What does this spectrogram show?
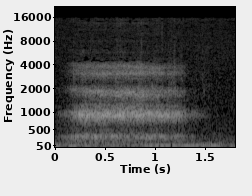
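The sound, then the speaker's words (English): A single long, steady inhale drawn through the nose during a controlled breathing exercise, lasting about a second, fairly loud with a slightly snorting, airy hiss, and no talking. “And it is just simply just breathe in”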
